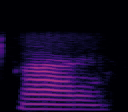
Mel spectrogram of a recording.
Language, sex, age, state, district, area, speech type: Kannada, male, 18-30, Karnataka, Bagalkot, rural, conversation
